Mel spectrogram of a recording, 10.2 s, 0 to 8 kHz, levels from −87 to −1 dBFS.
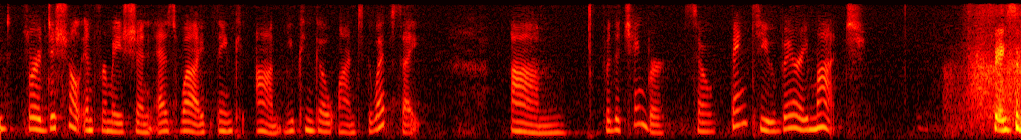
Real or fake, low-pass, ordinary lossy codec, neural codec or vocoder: fake; 7.2 kHz; MP3, 48 kbps; codec, 16 kHz in and 24 kHz out, 1 kbps, XY-Tokenizer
